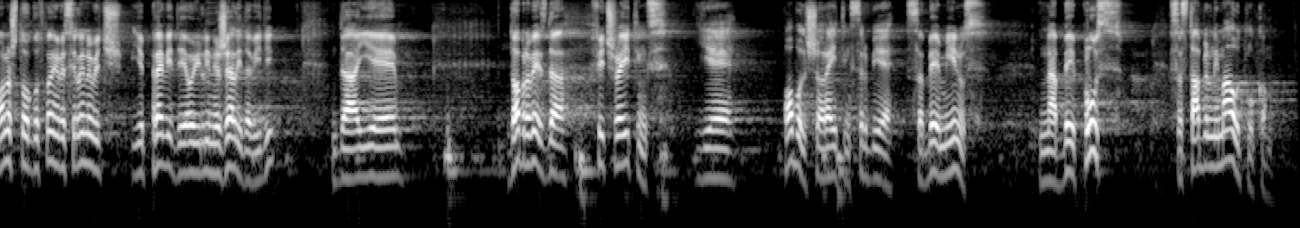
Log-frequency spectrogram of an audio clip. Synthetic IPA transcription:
o̞noʃt̪o̞ɡospo̞d̪inʋaselino̞ʋit͡ɕjepɾeʋid̪eoilineʒelid̪aʋid̪i | d̪aje | d̪o̞bɾaʋeːzt̪d̪afit͡ʃɾejt̪iŋɡs | je | po̞boʎʃaoɾe̞jt̪iŋɡsr̩bije̞sabeːmiːnus | nabeːplus | sast̪abilˠnimaut̪luko̞̰m

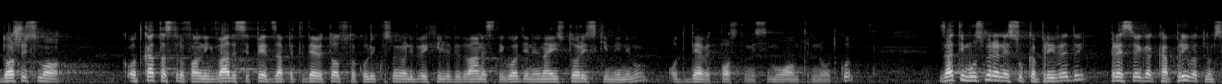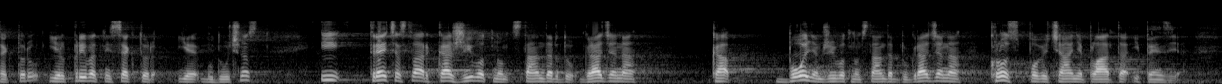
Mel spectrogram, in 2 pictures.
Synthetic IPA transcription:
d̪o̞ʃlismo̞ | od̪kat̪ast̪ɾo̞falniɣd̪ʋaːd̪e̞se̞t̪̚pet̪zapet̪d̪e̞ʋe̞t̪o̞t̪st̪o̞ko̞liko̞smoimalid̪ʋeːxiʎad̪ed̪ʋaːnaest̪e̞ɡo̞d̪ine̞naist̪o̞ɾiskiminimum | o̰d̪ːe̞ʋet̪̚po̞st̪omislimuoʋo̞mt̪ɾenuːt̪ku | zat̪imusmeɾe̞ne̞sukapɾiʋɾe̞d̪i | pɾe̞ːsʋe̞ɡakapɾiʋat̪no̞mse̞kt̪o̞ɾujelpɾiʋat̪nise̞kt̪o̞ɾ | je̞bud̪uːt͡ɕno̞st̪ | it̪ɾe̞t͡ɕast̪ʋaːɾkaʒiʋo̞t̪no̞mst̪and̪aɾd̪uɡɾad͡ʑana | ka | bo̞ʎemʒiʋo̞t̪no̞mst̪and̪aɾd̪uɡɾad͡ʑanakɾo̞z̥po̞ʋe̞t͡ɕaːɲe̞plˠaːt̪aʔipe̞ːnzḭja̰

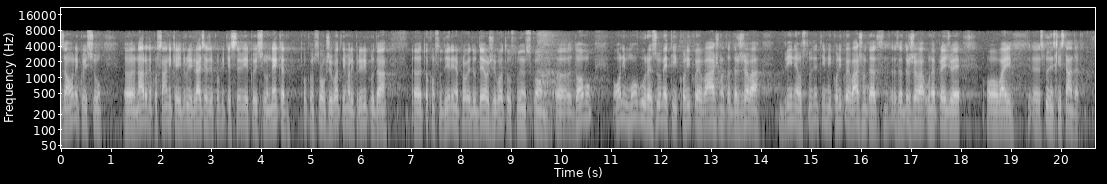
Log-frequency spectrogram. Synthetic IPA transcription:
zao̞ne̞ko̞jisu | naːɾo̞d̪nepo̞slˠaːnikeid̪ɾuɡeɡɾad͡ʑaneɾe̞publike̞sr̩bije̞ko̞jisune̞kad̪t̪o̞ko̞msʋo̞ːɡʒiʋo̞t̪aimalipɾiːlikud̪a | t̪o̞ko̞mst̪ud̪iːɾajinepɾo̞ʋe̞d̪ud̪e̞ːoʒiʋo̞t̪aust̪ud̪e̞nt̪sko̞md̪o̞mu | o̞̰nimo̞ɡuɾazume̞t̪ikʰo̞liko̞je̞ʋaːʒno̞d̪ad̪r̩ʒaʋa | bɾine̞ost̪ud̪e̞nt̪imaiko̞liko̞je̞ʋaːʒno̞d̪azad̪r̩ʒaʋaʔunapɾe̞d͡ʑuje̞ | o̞ʋaj | st̪ud̪e̞nt̪skist̪and̪aɾd̪

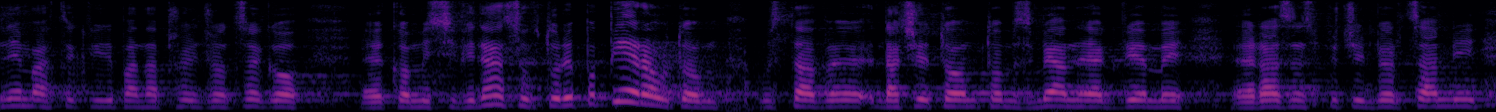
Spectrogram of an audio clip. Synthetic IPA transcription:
ɲɛmaft̪ɛjxfʲilʲipanapʂɛvɔd̪ɲʲit͡ʂɔ̃nt̪sɛɡɔ | kɔmʲisjifʲinansufkt̪uɾɘpɔpʲjɛɾawt̪ɔ̃w̃ust̪avɛnaʂɘt̪ɔ̃w̃t̪ɔ̃w̃zmʲjanɛjaɡvʲjɛmɘ | ɾazɛmspʂɛ̥t̪ɕɛ̃mbʲjɔɾt̪samʲi

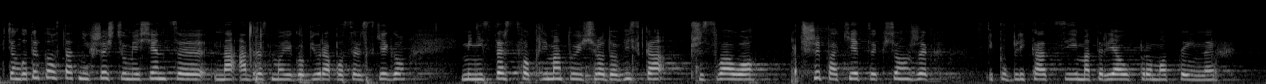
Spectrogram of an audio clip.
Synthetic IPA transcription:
ft͡ɕɔ̃ŋɡut̪ɘlkɔɔst̪at̪ɲixʂɛɕt͡ɕumʲjeɕɛnt̪sɘnaʔad̪ɾɛsmɔjɛɡɔbʲjuɾapɔsɛlskʲɛɡɔ | mʲiɲist̪ɛɾst̪fɔklʲimat̪uiɕɾɔd̪ɔvʲiskapʂɘswawɔtʂɘpakʲjɛt̪ɘkɕɔ̃w̃ʐɛk | ipublʲikat̪sʲjimat̪ɛɾjawufpɾɔmɔt̪sɘjnɘx

